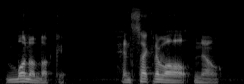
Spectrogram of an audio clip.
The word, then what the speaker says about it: Mononoke: First of all, it's pronounced Mononoke.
